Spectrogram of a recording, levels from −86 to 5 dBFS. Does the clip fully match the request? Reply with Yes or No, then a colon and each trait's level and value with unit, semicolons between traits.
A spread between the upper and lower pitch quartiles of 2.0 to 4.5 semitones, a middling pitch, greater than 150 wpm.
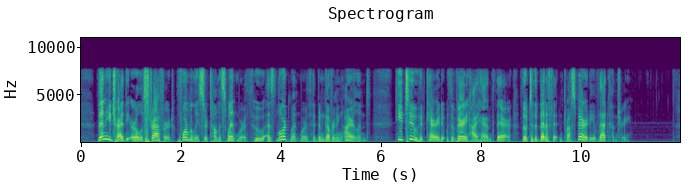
Yes: average, 3.9 semitones; medium, 180 Hz; average, 195 wpm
